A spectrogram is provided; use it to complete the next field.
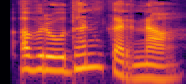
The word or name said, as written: अवरोधन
